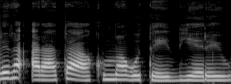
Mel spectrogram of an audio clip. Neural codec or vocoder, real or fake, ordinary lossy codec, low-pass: none; real; none; none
